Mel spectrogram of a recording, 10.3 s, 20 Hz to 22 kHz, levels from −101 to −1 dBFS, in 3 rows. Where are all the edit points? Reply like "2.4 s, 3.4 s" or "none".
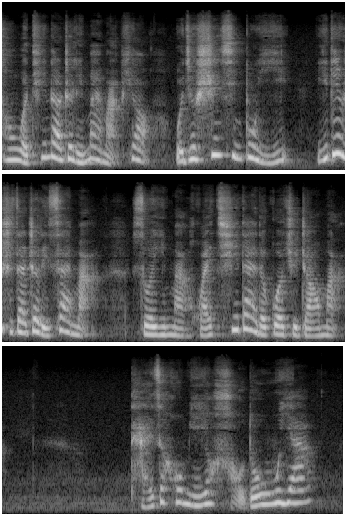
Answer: none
